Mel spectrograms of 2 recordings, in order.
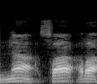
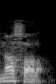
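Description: First: ناصر split into slow na-sa-ra; teacher spelling out ناصر by its three syllables. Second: Said in the usual way. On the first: Shown as a demonstration. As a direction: sound out ناصر, each syllable held and separate. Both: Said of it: "تقول".

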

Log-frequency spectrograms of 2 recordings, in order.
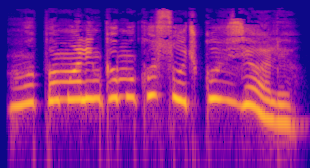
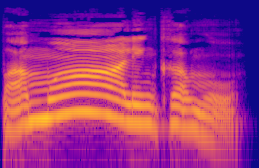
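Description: First: Put-on high small girls; high little girl voice. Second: Very slow, louder drawl. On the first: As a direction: plead like a child. Girls excuse themselves. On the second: Acted. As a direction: stretch it out doubtfully. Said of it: "протянул папа".

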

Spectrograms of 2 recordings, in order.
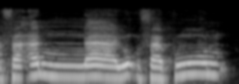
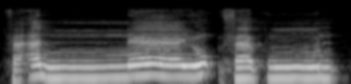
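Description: First: Said in the usual way. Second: Slow chanted tartil with فأنى slightly inclined toward e; recited with taqlil. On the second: Shown as a demonstration. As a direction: intone فأنى with the alif leaning toward e. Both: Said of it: "هكذا".

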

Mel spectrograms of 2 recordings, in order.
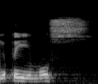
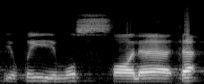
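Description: First: Soft يقيم الص- with lips pursed on the saad; early lip rounding. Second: Slow يقيم الصلاة, lips released after mu for the saad; unrounded saad. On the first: Teacher showing the mistake, lips wrongly rounded. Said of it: "لا نقول". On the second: Teacher correcting the mistake, saad without rounding. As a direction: keep lips neutral on the s of الصلاة. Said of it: "لا نضم الشفتين في الصاد". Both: Shown as a demonstration.

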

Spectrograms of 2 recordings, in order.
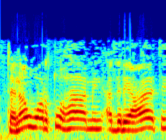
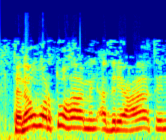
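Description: First: إلقاء شعر؛ نبرة صاعدة على تنورتها؛ ارفع الصوت على تنورتها كالمنشد؛ إنشاد تنورتها بنبرة صاعدة. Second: إلقاء شعر؛ تنورتها تُنشد بنبرة صاعدة؛ أعد إنشاد تنورتها بالوزن؛ إنشاد تنورتها بنبرة صاعدة. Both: Shown as a demonstration. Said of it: "طبعًا مع إثبات".

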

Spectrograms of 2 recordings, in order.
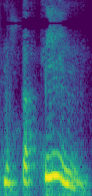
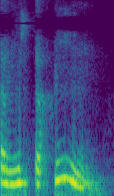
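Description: First: مستقيم said with a light k for the q; qaf softened to kaf. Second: Said in the usual way. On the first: Shown as a demonstration. Teacher showing beginners' broken qaf, said as kaf. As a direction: flatten the ق of مستقيم into ك. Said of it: "ما ينفعش يبقى كاف أبدًا". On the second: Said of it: "في خطأ تاني بيقع فيه المبتدئين".

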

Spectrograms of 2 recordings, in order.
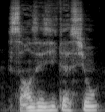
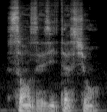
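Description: First: Slow, raised dictation of an oath; measured ritual demand; commanding. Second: Slow, soft, lowered repeat; hushed, deliberate ritual response; submissive echo. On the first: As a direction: spell out the condition deliberately. President dictates, initiate echoes the oath. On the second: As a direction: accept the oath quietly. Initiate repeats the president's words. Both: A narrator's reading.

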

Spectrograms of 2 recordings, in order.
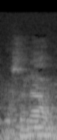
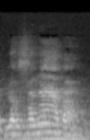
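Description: First: Soft echo. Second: Said in the usual way. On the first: Acted. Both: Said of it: "repeats phrase as echo".

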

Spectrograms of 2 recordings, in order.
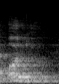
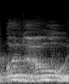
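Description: First: ادعو said short, udʕu, final waw dropped; ادعو with no long vowel at the end, the right way; correct form. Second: ادعو said with a long final waw, udʕuu; ادعو with the long final vowel kept, the wrong way; wrong form. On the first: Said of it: "احذف الواو". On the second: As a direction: stretch the end of ادعو into a full long u. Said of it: "لا تقل ادعو". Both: Shown as a demonstration.

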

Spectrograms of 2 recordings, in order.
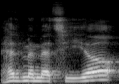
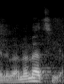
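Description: First: مماتية ending in a clear "ya"; final ya with fatha. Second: مماتي with a plain long i and no ya sound; مماتي ending flat on the i; final ya silent. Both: Shown as a demonstration.

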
